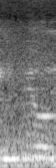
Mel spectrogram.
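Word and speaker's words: impugn: in challenge that emo इम्यून नहीं है इम्यून है जी साइलेंट है तो इंप जजमेंट केम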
